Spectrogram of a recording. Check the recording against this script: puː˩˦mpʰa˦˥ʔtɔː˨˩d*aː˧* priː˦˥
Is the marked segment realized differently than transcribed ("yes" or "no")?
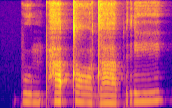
yes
